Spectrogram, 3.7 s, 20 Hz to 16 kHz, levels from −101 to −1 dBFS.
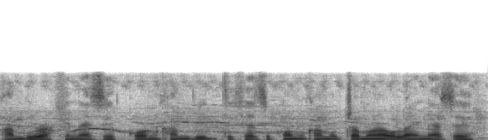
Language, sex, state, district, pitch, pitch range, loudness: Nagamese, male, Nagaland, Dimapur, 105 Hz, 95-105 Hz, -20 LUFS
